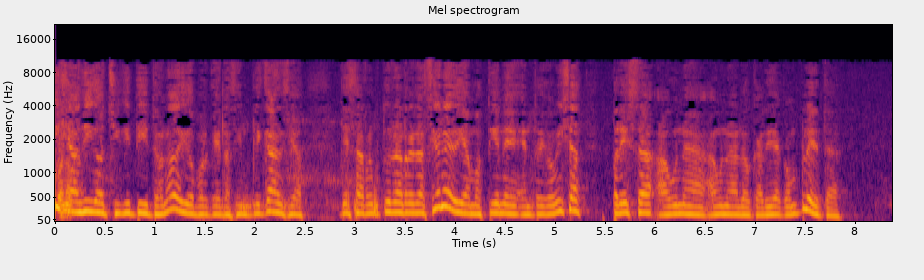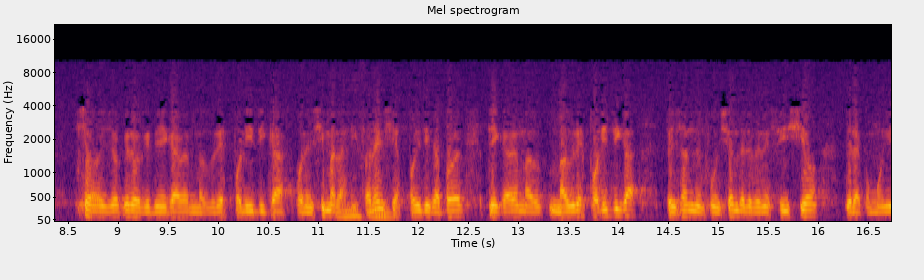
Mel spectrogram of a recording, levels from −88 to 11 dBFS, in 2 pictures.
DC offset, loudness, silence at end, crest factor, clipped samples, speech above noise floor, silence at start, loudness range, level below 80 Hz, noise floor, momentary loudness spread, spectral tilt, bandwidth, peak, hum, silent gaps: under 0.1%; -13 LUFS; 0 s; 12 dB; under 0.1%; 30 dB; 0 s; 2 LU; -46 dBFS; -42 dBFS; 5 LU; -7 dB/octave; 11 kHz; 0 dBFS; none; none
